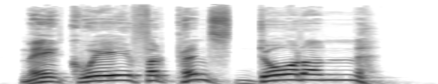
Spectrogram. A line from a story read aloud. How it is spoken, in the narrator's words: Ariohota boomed out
